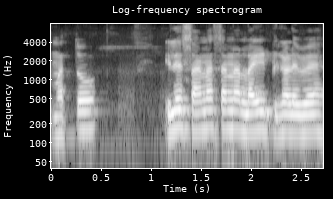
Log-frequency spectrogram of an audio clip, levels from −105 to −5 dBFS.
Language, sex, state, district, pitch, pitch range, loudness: Kannada, male, Karnataka, Koppal, 150 Hz, 145-160 Hz, -14 LUFS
